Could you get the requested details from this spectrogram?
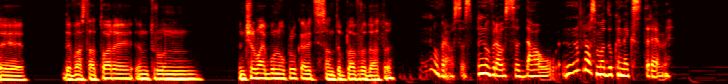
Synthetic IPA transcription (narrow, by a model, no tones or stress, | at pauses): e̞ | d̪e̞vast̪at̪oaɾe̞ɨ̰nt̪ɾun | ɨnt͡ʃe̞lmajbunlukɾukaɾe̞t̪si̥saɨnt̪̬ɨmplat̪vɾeod̪at̪ə | nuvɾea̰wsəspunːuvɾeawsəd̪awnuvɾjawsəməd̪ukɨne̞kst̪ɾe̞̰me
